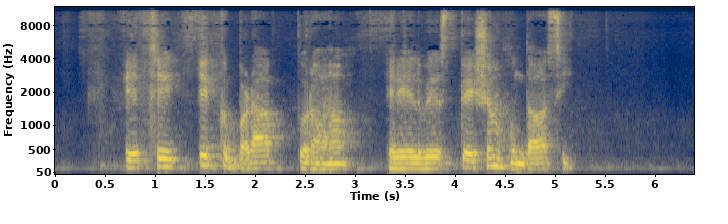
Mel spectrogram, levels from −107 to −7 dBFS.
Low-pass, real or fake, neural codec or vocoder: 10.8 kHz; fake; codec, 24 kHz, 0.9 kbps, WavTokenizer, medium speech release version 1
